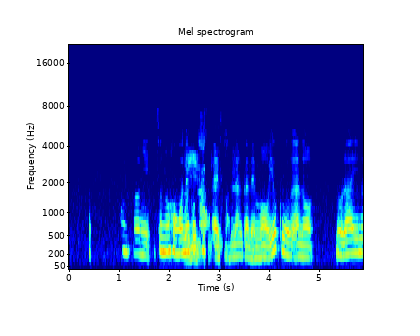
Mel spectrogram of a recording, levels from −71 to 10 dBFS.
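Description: From 2.5 to 2.9 s the speech dips by roughly 25 dB, for about 300 ms in total. This is speech suppressed in double talk: the echo canceller likely turned down the talker while the far side spoke. From 2.56 to 2.83 s an echo leak adds a copy delayed by 202 ms, roughly 10 dB below the speech. At 3.02 to 3.32 s the echo returns, far fainter, and the speech dips again by roughly 10 dB from 3.06 to 3.23 s.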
